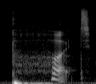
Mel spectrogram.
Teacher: I want you to feel the P. Huh. Round those lips, give me that air, and then say the rest of the words.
